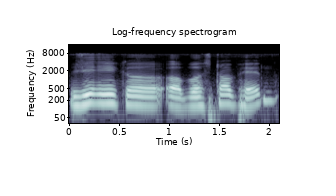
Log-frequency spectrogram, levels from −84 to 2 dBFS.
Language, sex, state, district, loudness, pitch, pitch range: Hindi, male, Maharashtra, Chandrapur, -17 LUFS, 145 Hz, 130-160 Hz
